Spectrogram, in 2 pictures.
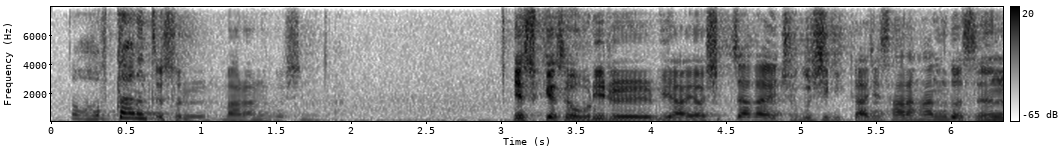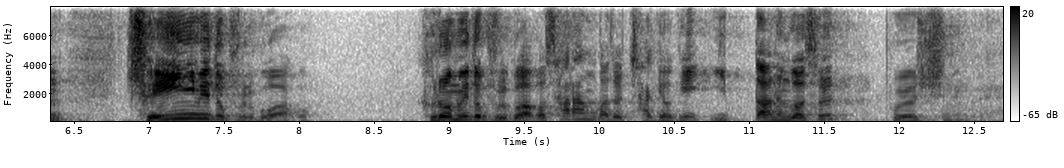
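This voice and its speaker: A male pastor giving a sermon, asking the congregation questions and answering them himself, repeating words for emphasis. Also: high-pitched.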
